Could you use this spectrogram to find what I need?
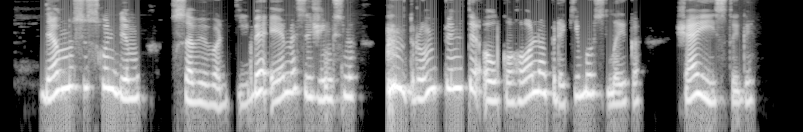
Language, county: Lithuanian, Vilnius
